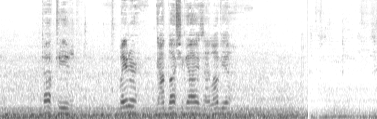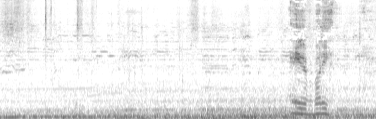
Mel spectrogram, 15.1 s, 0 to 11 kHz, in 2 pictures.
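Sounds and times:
truck engine and road noise: 0.0 - 15.0.

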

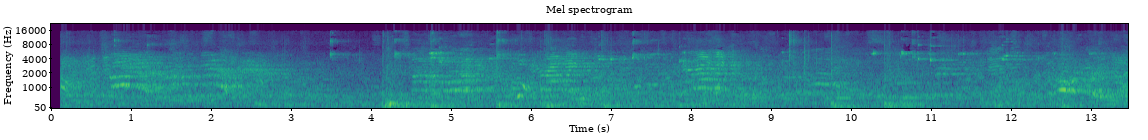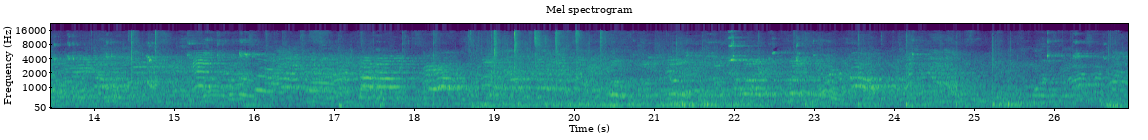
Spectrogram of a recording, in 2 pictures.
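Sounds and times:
voices of players and spectators: 0.1 - 26.9.

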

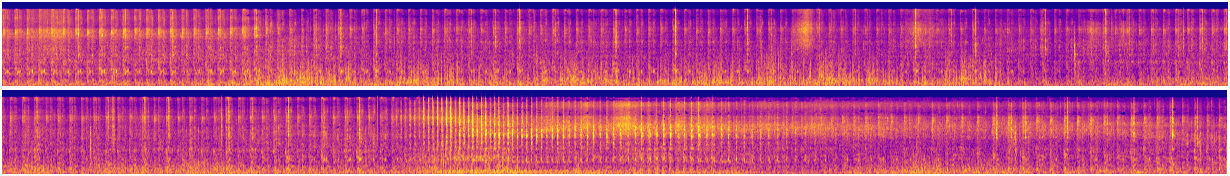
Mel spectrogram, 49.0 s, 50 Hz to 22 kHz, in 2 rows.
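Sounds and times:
boat engine running: 0.0 - 49.0
water splashing along hull: 0.0 - 49.0.

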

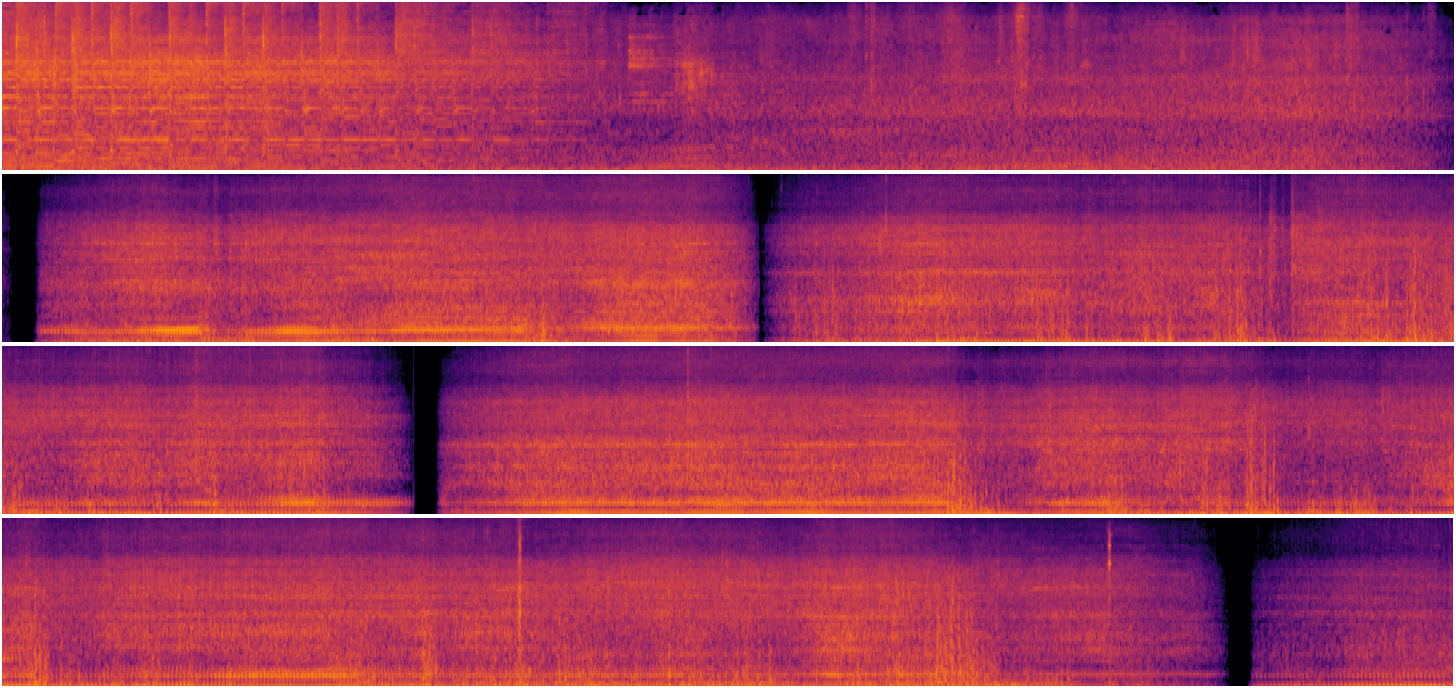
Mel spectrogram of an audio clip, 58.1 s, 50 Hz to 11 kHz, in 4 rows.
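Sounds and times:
road and wind noise: 0.0 - 58.0
motorcycle engine revving: 14.8 - 58.0.

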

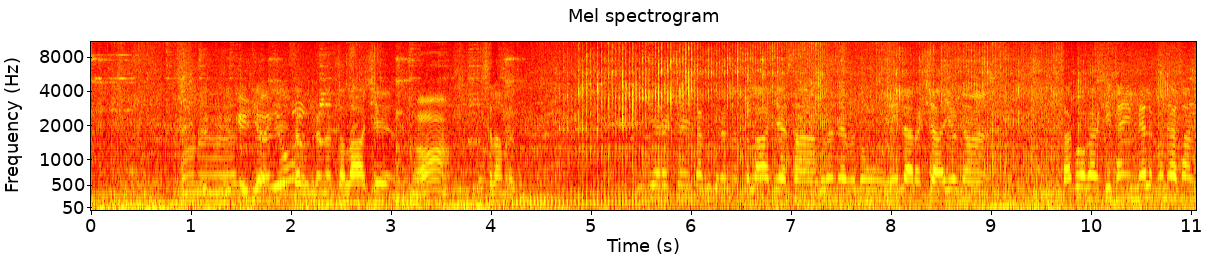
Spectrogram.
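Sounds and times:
street traffic rumble: 0.0 - 11.0
man talking: 0.9 - 4.4, 5.4 - 9.0, 9.7 - 11.0.

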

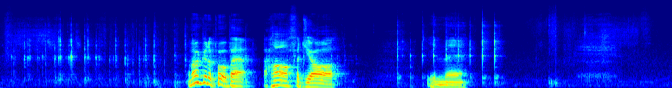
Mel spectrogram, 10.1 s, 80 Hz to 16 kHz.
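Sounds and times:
stir stick scraping in metal can: 0.0 - 3.8.

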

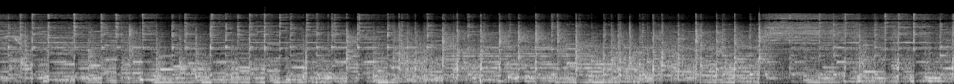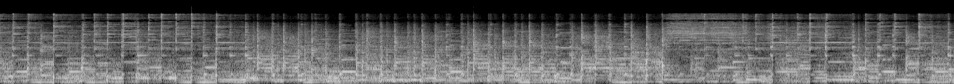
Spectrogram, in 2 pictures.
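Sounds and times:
salsa band with bass line: 0.0 - 19.0.

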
